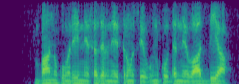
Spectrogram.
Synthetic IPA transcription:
baːnʊkʊmɾinesɐd͡ʒəlneːt̪ɾõseʊnkod̪ʱɐnjəʋaːd̪ːijaː

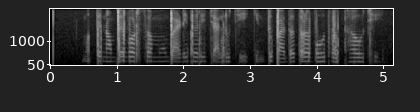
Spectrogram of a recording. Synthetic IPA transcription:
mo̰t̪enɔbebɔɾsɔmũba̰ɽid̪ʱɔɾit͡ʃa̰lut͡ʃʰḭkint̪upad̪ɔt̪ɔɭɔbɔɦut̪bɔt̪ʰawt͡ʃʰḭ

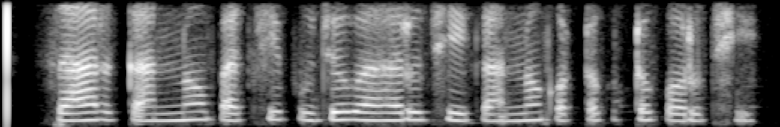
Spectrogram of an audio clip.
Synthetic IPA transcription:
saɾkanːɔpat͡ʃipud͡ʒɔbaɦaɾut͡ʃʰikanːɔkɔʈːɔkɔʈːɔkɔɾut͡ʃʰi

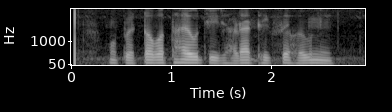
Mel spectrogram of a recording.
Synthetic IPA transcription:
ɦũpɾeʈɔbət̪ʰaɦewt͡ʃʰid͡ʒʱaɽaʈʰikseɦɔjũnĩ

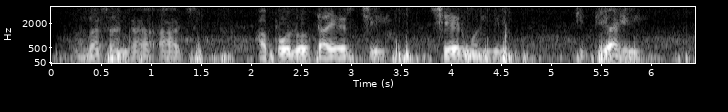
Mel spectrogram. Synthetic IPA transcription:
məlasãŋɡʱaʔad͡z | apoloʈajəɾt͡seɕeɾm̤əɳd͡ʑekit̪iːaɦe

